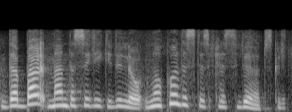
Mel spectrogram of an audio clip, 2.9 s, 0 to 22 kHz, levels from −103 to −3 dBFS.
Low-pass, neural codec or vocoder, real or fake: 7.2 kHz; codec, 16 kHz, 0.5 kbps, X-Codec, HuBERT features, trained on balanced general audio; fake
